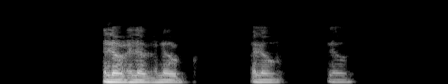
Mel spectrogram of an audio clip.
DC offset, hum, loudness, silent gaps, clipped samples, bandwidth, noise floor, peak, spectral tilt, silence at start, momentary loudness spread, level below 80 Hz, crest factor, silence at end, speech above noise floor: under 0.1%; none; -18 LUFS; none; under 0.1%; 6.2 kHz; under -90 dBFS; 0 dBFS; -9 dB/octave; 1.05 s; 18 LU; -44 dBFS; 20 dB; 0.95 s; over 74 dB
